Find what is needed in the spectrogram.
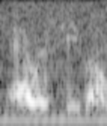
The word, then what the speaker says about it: Arecibo: By the way, in that country, they do pronounce it Arecibo.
